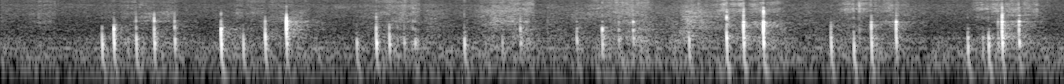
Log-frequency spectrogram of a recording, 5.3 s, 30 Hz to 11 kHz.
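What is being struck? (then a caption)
Milk chocolate bar tapped with a piece of chocolate. A solid milk chocolate bar is tapped with a broken-off piece of the same chocolate, giving about 23 short, dry, clicky taps in quick irregular clusters. Each tap is a quiet, mid-pitched knock with a little brightness and no ringing, over a soft background hiss.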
